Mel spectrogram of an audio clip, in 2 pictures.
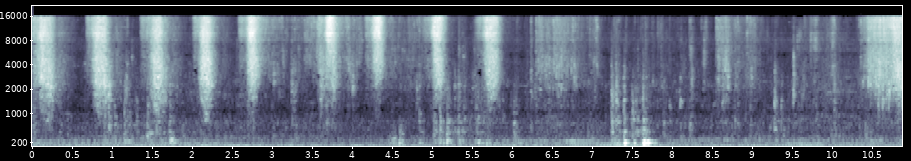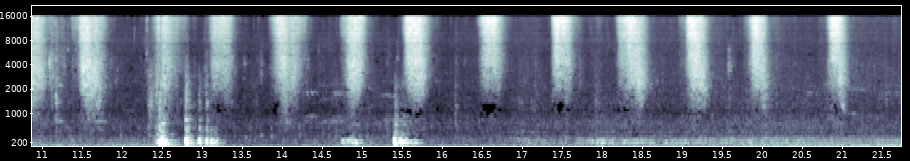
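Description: Rhythmic swishing strokes of a stiff broom sweeping a wet floor, about one and a half strokes a second with one longer stroke partway through, and a few short low thuds in between.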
